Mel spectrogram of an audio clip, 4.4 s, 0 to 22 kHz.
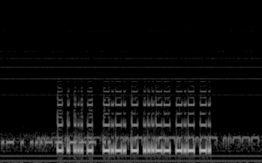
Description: Morse code, heard as a keyed tone, about 38 wpm, 310 Hz. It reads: TEST CT3KN
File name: CW / kt5j wpx cw-op-k5pi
